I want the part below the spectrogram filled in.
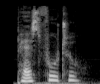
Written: pasfoto

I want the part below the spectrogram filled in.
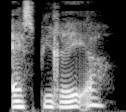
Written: ASPIRER

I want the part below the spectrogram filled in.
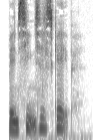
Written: benzinselskab

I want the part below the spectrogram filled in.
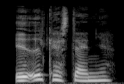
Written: ædelkastanje

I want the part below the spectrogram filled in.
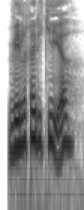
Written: velredigeret

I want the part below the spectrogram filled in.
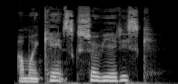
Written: amerikansk-sovjetisk

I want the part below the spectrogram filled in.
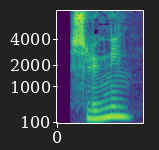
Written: slyngning

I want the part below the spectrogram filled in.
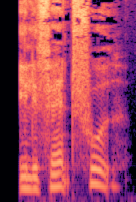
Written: elefantfod

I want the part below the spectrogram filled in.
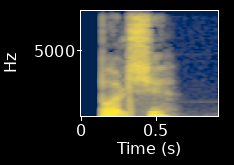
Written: bolsje

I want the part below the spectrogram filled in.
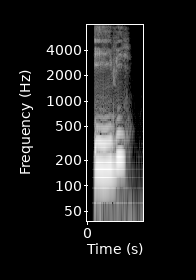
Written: evig

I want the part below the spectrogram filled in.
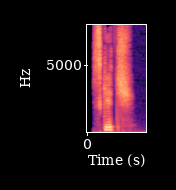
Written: sketch

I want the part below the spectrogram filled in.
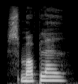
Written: småbladet

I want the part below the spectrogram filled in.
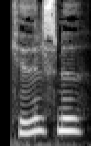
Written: kedelsmed

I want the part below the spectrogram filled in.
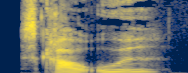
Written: skrabud

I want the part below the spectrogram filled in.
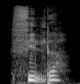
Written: FILTERETS

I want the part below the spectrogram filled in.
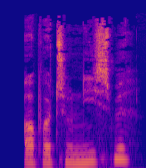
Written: opportunisme

